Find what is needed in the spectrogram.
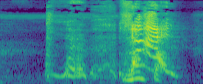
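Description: A young child's giggling, followed about a second in by a short spoken "não".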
